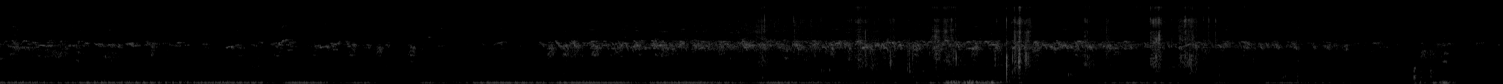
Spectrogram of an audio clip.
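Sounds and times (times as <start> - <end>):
birds chattering: 0.0 - 15.0
dry leaves and twigs crackling: 7.3 - 13.1.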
